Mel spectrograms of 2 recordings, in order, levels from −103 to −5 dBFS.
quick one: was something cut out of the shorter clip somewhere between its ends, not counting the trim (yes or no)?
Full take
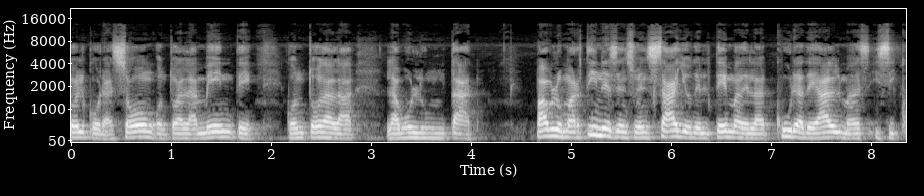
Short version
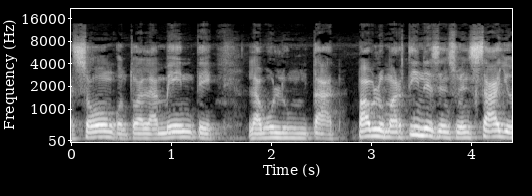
yes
